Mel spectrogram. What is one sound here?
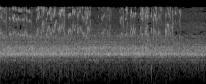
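Hot glass on a blowpipe rolls and scrapes softly across a steel table.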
